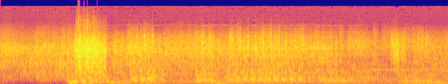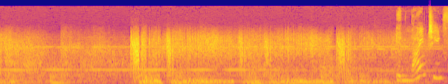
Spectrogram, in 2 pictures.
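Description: World War I gunfire and shooting: dense bursts of rifle and artillery fire with heavy booms and cracks over a constant rumbling din, loud and sustained. Voices speak over the battle noise.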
